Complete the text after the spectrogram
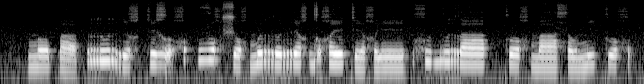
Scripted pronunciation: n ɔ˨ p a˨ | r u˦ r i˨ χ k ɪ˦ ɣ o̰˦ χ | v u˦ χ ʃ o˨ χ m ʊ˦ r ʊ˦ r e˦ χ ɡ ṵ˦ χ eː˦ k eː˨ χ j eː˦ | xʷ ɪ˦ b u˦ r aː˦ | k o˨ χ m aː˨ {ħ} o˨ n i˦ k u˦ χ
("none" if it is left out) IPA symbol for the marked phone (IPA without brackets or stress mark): ħ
